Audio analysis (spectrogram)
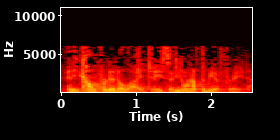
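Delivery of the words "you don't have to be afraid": softer, reassuring God voice; gentle comfort. Acted. God comforting Elijah, soft and gentle. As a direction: comfort a frightened friend. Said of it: "he whispered quietly, gently, lovingly".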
